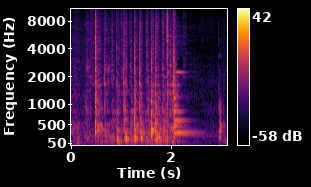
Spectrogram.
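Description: Metal parts clank and rattle as they are handled.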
